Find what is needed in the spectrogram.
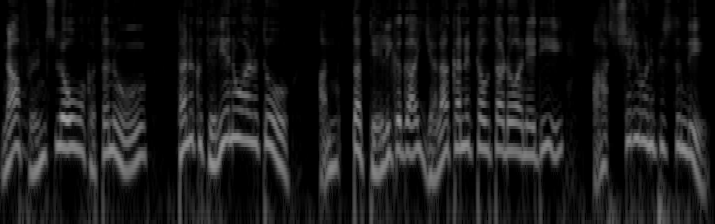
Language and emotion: Telugu, surprised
